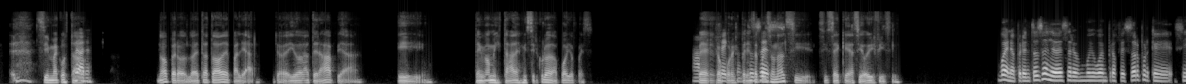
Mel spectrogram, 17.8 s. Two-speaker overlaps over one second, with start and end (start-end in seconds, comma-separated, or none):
10.4-11.8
